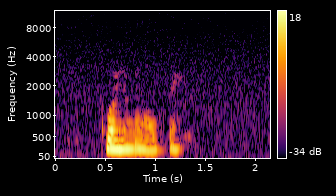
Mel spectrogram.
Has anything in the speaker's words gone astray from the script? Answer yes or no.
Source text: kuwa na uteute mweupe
yes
